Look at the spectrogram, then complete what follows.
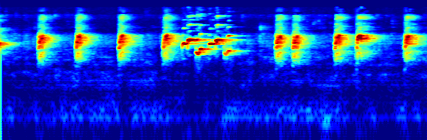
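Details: Sooty-headed bulbul in loud challenging song against rivals: a string of short rough rasps about half a second apart, broken once by a quick warbled whistle phrase.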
